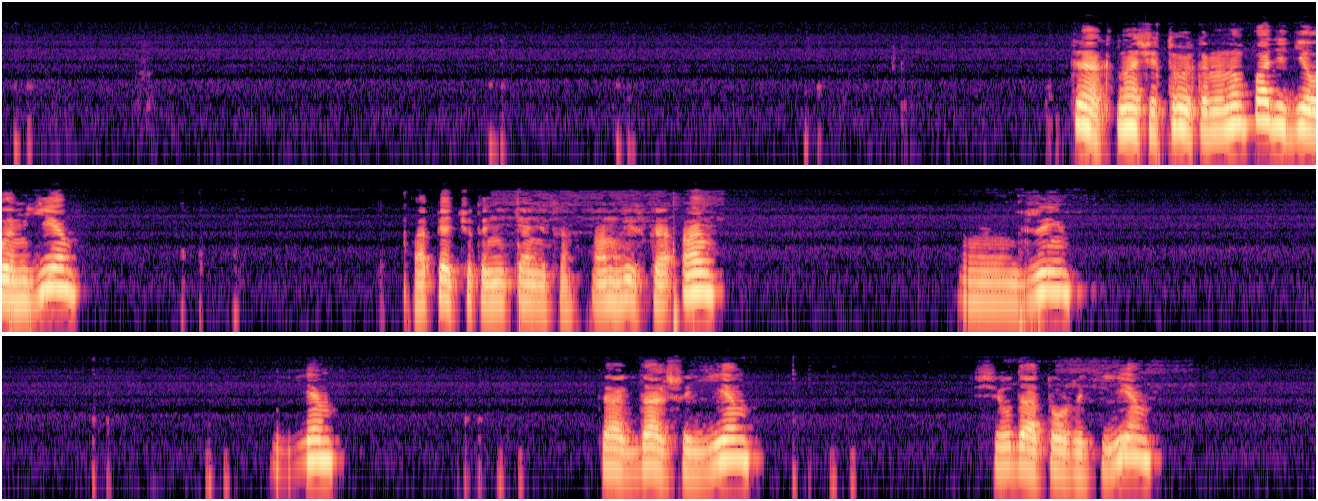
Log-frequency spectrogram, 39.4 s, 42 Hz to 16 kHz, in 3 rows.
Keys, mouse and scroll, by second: 4.9 click, 6.2 click, 9.1-10.4 middle drag, 11.4 KP_3, 13.1 e, 15.4-16.9 middle drag, 17.2 KP_1, 18.3 KP_3, 19.8 a, 27.2 click, 30.8 click, 34.2 click.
